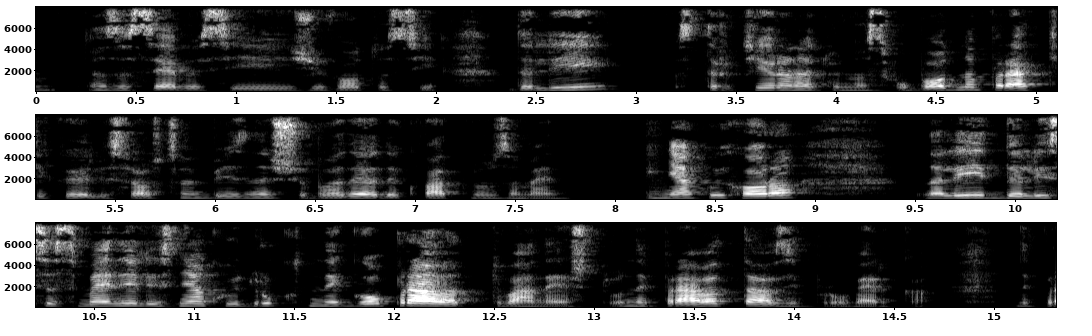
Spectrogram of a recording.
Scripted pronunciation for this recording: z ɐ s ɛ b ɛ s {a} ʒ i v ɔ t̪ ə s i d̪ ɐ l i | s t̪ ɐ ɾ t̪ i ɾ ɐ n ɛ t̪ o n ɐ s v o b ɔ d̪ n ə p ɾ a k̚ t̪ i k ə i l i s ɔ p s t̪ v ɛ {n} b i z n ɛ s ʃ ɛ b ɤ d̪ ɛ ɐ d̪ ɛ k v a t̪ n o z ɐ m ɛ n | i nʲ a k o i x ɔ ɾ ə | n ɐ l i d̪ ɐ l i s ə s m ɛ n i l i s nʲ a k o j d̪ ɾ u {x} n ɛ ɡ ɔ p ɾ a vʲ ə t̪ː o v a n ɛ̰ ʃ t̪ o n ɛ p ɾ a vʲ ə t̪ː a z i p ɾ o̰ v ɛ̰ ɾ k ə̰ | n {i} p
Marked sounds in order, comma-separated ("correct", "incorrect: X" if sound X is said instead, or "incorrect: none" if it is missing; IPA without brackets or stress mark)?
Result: incorrect: i, correct, incorrect: k, incorrect: ɛ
